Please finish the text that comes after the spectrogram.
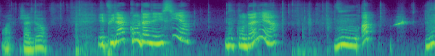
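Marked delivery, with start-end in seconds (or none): none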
